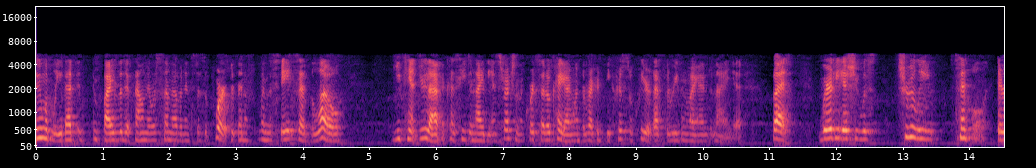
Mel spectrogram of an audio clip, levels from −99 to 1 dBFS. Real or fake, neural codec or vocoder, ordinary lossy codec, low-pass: fake; codec, 16 kHz, 4 kbps, FreqCodec, larger model; AAC, 48 kbps; 5.4 kHz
